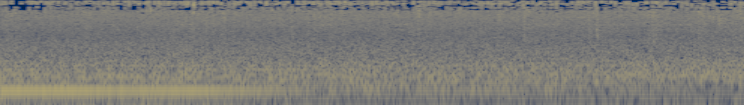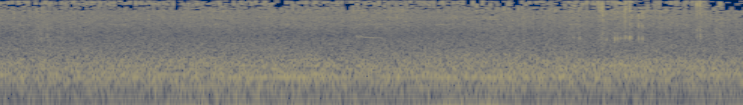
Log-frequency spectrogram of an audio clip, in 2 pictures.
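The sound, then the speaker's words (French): A dense, unbroken chorus of insects in tall grass fills the air on a late summer afternoon, with cicadas shrilling steadily and a bee buzzing low for the first couple of seconds. No one speaks. “Au son des insectes dans les herbes hautes, des cigales et des abeilles.”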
